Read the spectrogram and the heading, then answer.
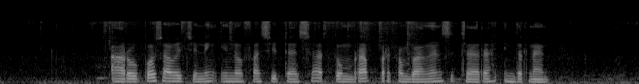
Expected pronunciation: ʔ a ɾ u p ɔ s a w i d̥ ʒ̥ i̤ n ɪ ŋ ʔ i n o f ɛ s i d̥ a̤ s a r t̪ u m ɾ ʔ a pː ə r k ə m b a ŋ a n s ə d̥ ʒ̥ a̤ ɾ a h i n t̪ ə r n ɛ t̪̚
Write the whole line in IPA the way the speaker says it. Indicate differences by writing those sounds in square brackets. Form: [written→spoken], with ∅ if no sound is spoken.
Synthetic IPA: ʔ a ɾ u p ɔ s a w i d̥ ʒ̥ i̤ n ɪ ŋ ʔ i n o f [ɛ→a] s i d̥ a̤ s a r t̪ u m ɾ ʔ a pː ə r k ə m b a ŋ a n s ə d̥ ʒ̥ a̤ ɾ a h i n t̪ ə r n ɛ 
